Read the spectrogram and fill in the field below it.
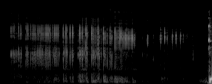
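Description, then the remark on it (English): A cork squeaks and scrapes as it is twisted in the neck of a bottle of Kentucky straight bourbon whiskey, finished in port wine barrels, 86.6 proof, for a couple of seconds, then pulls free with a single sharp, hollow pop and a brief low resonant tone. “We're gonna get that nice pop going.”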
